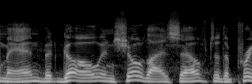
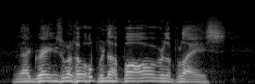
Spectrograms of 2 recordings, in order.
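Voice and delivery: plain

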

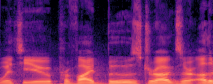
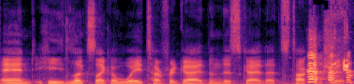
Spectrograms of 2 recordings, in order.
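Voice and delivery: normal talking voice

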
